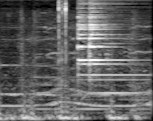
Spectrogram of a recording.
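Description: Subscribe-button overlay sound effect: a mouse click about a second in, then a bright bell chime that rings out, over loud background music with singing.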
